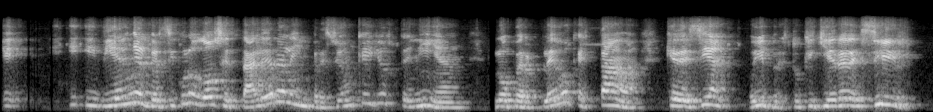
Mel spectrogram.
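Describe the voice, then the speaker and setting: A woman with a Colombian Caribbean coast accent teaching an online Bible lesson, explaining haltingly and repeating phrases as she goes. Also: medium pitch, expressive, fairly bright tone, a little hiss or hum. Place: indoor room, online class. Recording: echoey room, online call audio.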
